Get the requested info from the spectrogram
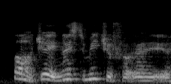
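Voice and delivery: put-on British accent. Retelling how a visiting friend greeted jay after the show, imitating a british accent. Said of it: "in his British accent".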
